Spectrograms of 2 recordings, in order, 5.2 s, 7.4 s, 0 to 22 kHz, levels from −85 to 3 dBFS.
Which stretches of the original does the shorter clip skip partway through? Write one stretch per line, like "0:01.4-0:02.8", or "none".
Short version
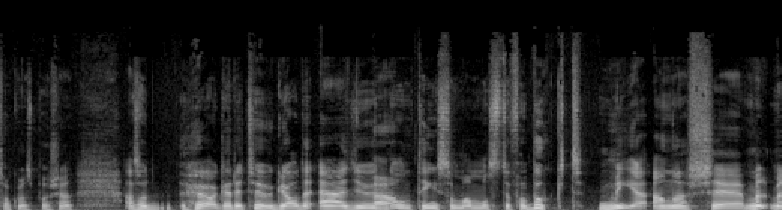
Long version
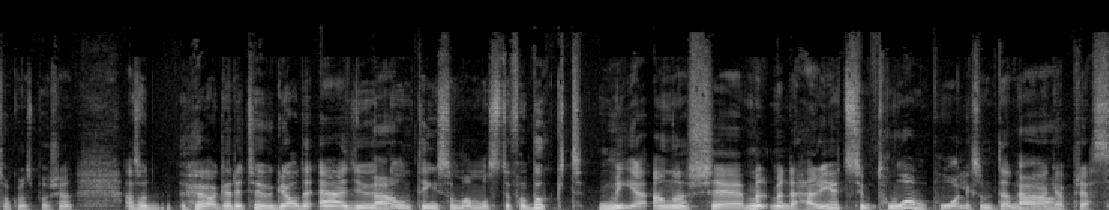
none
